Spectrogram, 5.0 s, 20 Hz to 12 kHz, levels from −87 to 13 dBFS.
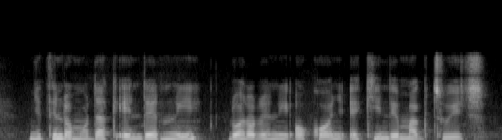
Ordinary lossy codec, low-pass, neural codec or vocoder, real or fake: none; 7.2 kHz; none; real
